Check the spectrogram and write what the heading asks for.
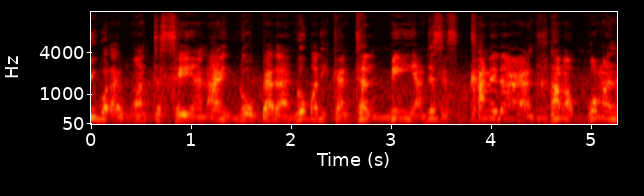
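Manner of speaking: mock a self-righteous, won't-be-told rant; mocking know-it-all. Mimicking a person who listens only to reply, mockingly. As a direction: imitate someone stubbornly running on over objections.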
